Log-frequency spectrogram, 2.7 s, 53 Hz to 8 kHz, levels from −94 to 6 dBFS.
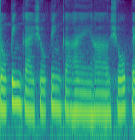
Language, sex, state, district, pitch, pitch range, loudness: Hindi, female, Chandigarh, Chandigarh, 155 Hz, 145-165 Hz, -19 LUFS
